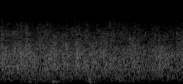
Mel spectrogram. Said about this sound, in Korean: 난 누군지는 모르지만 그 목사님 진짜 대단해. 그죠? 그 목사님에서 박수 한번 쳐주세요.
